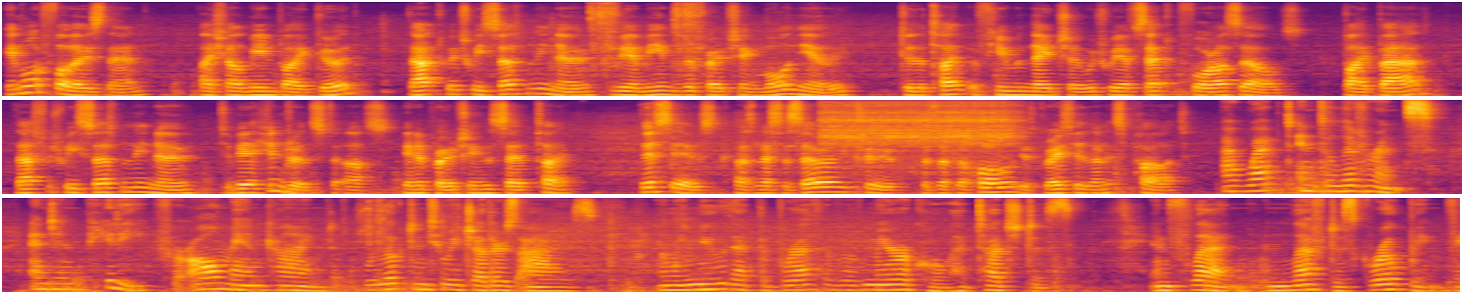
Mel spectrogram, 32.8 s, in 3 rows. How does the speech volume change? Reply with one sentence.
The volume of the talking stays about the same.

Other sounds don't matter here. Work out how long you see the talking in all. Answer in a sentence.
You can hear the talking for 33 seconds altogether.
